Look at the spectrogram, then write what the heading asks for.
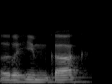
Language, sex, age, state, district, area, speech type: Kashmiri, male, 18-30, Jammu and Kashmir, Pulwama, rural, spontaneous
